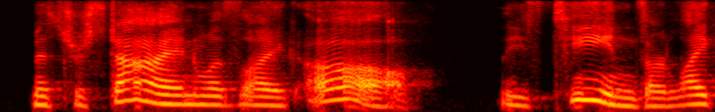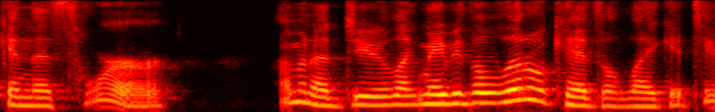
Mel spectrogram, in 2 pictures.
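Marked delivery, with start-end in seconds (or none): none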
